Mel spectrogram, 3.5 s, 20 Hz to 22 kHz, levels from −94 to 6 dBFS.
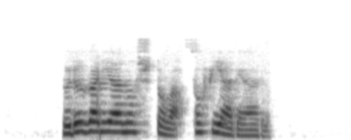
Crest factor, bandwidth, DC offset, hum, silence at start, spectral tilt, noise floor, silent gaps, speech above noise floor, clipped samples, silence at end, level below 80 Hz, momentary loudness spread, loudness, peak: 20 dB; 4.1 kHz; under 0.1%; none; 0.65 s; -9 dB/octave; -90 dBFS; none; 70 dB; under 0.1%; 0.8 s; -72 dBFS; 11 LU; -21 LUFS; -4 dBFS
